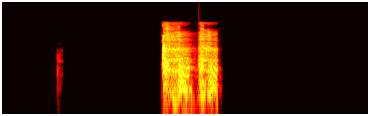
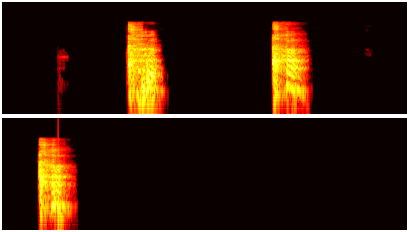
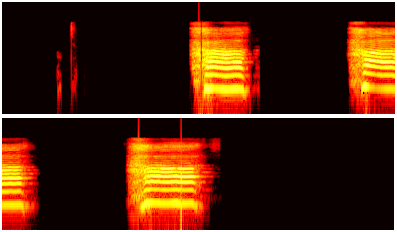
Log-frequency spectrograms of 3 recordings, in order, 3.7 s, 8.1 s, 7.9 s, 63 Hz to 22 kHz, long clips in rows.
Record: cough_length: 3.7 s
cough_amplitude: 29275
cough_signal_mean_std_ratio: 0.27
three_cough_length: 8.1 s
three_cough_amplitude: 31610
three_cough_signal_mean_std_ratio: 0.25
exhalation_length: 7.9 s
exhalation_amplitude: 31295
exhalation_signal_mean_std_ratio: 0.39
survey_phase: beta (2021-08-13 to 2022-03-07)
age: 18-44
gender: Female
wearing_mask: 'No'
symptom_none: true
smoker_status: Never smoked
respiratory_condition_asthma: false
respiratory_condition_other: false
recruitment_source: REACT
submission_delay: 1 day
covid_test_result: Negative
covid_test_method: RT-qPCR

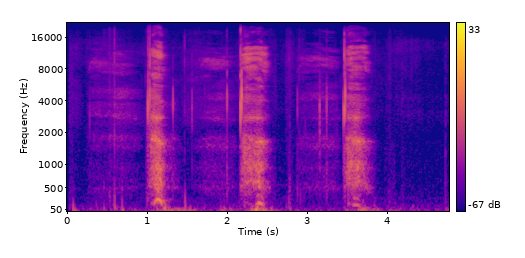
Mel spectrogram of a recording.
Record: exhalation_length: 4.8 s
exhalation_amplitude: 2365
exhalation_signal_mean_std_ratio: 0.38
survey_phase: beta (2021-08-13 to 2022-03-07)
age: 45-64
gender: Female
wearing_mask: 'No'
symptom_cough_any: true
symptom_runny_or_blocked_nose: true
symptom_sore_throat: true
symptom_fatigue: true
symptom_headache: true
smoker_status: Ex-smoker
respiratory_condition_asthma: true
respiratory_condition_other: false
recruitment_source: Test and Trace
submission_delay: 1 day
covid_test_result: Positive
covid_test_method: LFT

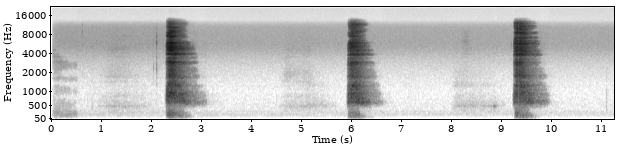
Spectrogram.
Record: exhalation_length: 11.3 s
exhalation_amplitude: 19348
exhalation_signal_mean_std_ratio: 0.26
survey_phase: beta (2021-08-13 to 2022-03-07)
age: 18-44
gender: Male
wearing_mask: 'No'
symptom_runny_or_blocked_nose: true
symptom_change_to_sense_of_smell_or_taste: true
symptom_loss_of_taste: true
smoker_status: Never smoked
respiratory_condition_asthma: false
respiratory_condition_other: false
recruitment_source: Test and Trace
submission_delay: 1 day
covid_test_result: Positive
covid_test_method: RT-qPCR
covid_ct_value: 26.1
covid_ct_gene: ORF1ab gene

